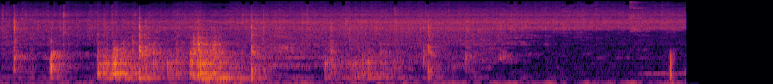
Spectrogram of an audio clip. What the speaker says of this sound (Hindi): सबसे पहले गार्लिक को एक पैन में हल्का सा रोस्ट कर लें।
